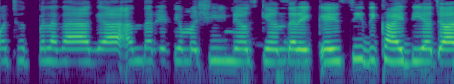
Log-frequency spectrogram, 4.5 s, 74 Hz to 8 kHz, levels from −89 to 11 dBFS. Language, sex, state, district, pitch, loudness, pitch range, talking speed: Hindi, female, Bihar, Saharsa, 265 Hz, -18 LUFS, 260-270 Hz, 250 wpm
